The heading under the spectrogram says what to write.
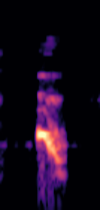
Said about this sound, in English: Ooh, shit, I keep yawning.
